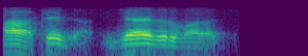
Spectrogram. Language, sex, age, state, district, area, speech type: Sindhi, male, 60+, Gujarat, Kutch, rural, conversation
